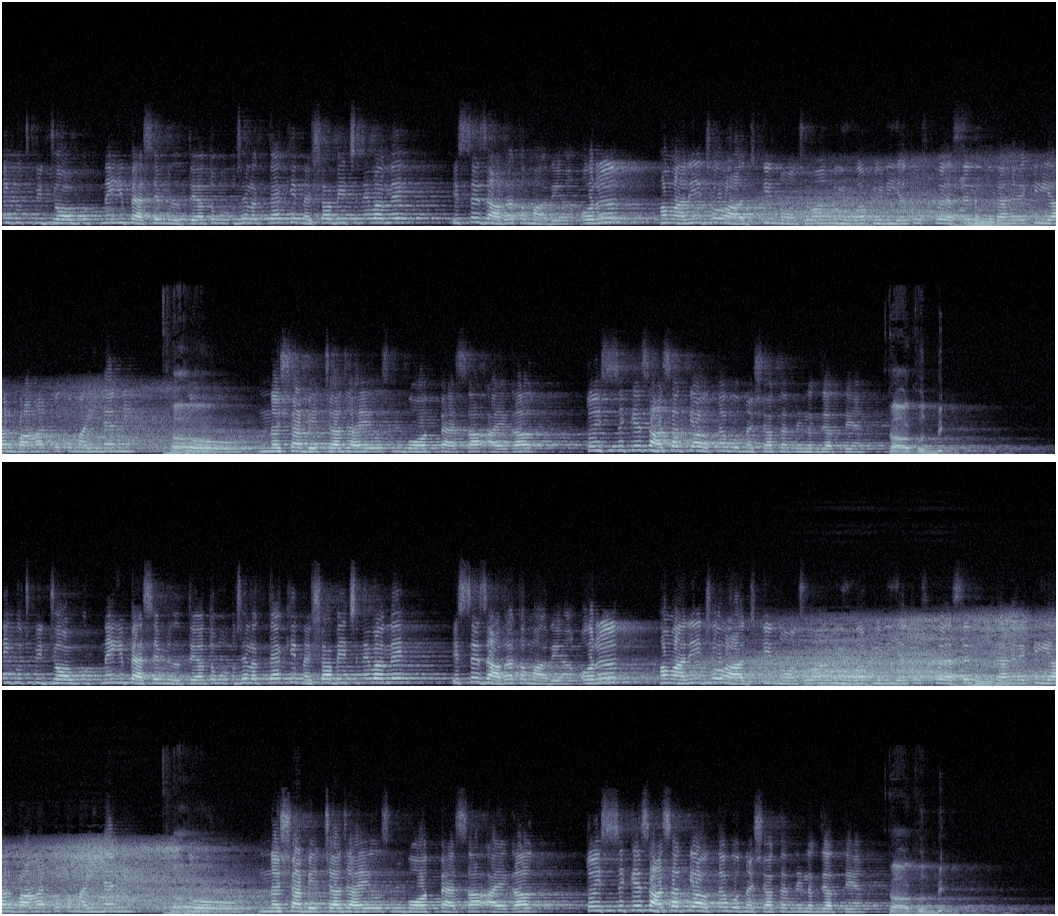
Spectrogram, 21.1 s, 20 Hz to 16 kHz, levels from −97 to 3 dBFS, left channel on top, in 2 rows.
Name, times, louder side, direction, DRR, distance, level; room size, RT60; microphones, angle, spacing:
voice 1, 0.0-4.0 4.5-6.2 6.6-11.9 12.4-15.9 16.4-19.2, right 3 dB, 30° right, 7 dB, 1.8 m, -26 dB
sound 1, 6.2-13.8, right 7 dB, 85° right, 0.6 m, -31 dB
voice 2, 9.5-10.1 12.1-12.7 19.4-19.9, left 1 dB, 15° left, 9 dB, 0.9 m, -28 dB
29.0 x 20.0 x 9.8 m, 2.6 s
head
